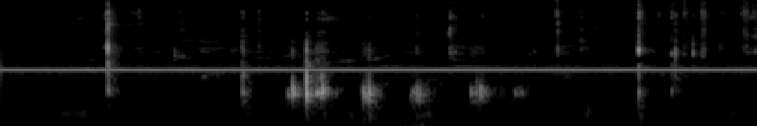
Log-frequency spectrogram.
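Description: Crunchy snacks crackle and crunch as a young woman bites and chews.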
